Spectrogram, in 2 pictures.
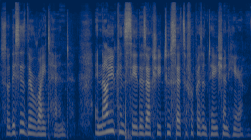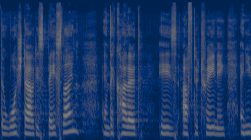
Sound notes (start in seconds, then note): none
